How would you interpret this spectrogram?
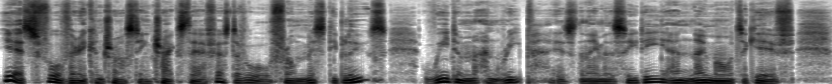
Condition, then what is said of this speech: None; typical speech.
